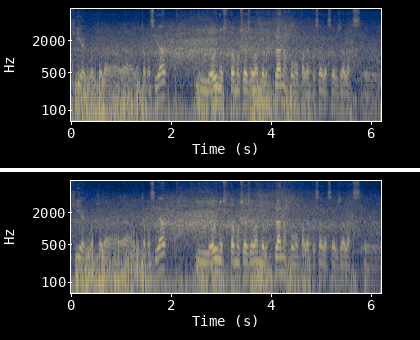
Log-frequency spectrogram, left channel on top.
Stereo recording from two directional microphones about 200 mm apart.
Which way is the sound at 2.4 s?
40° left (ahead or behind).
